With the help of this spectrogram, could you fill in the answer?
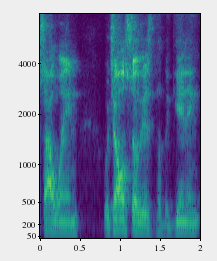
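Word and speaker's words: Samhain: salwain which is actually it looks like Sam Hayne but it is actually pronounced salwan which also is the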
